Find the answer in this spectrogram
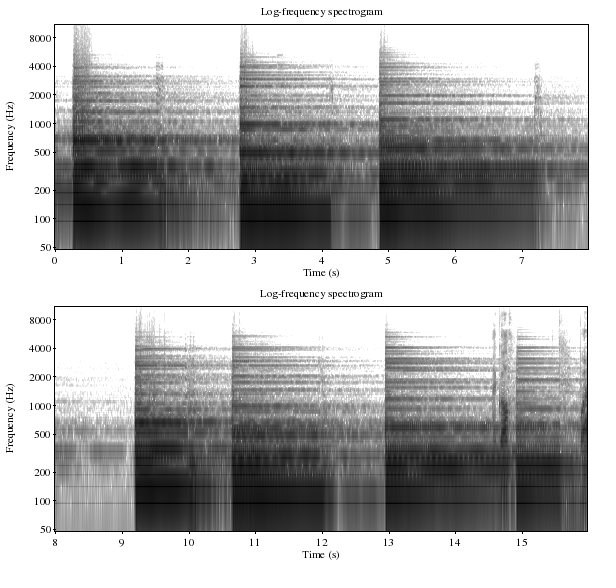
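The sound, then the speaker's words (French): An electric guitar plays an unusual chord with two low and two high notes, two notes attacked with the pick and another with the middle finger, struck about seven times at uneven intervals, each strum ringing out and slowly fading, with a bright, effect-tinged tone and no talking. “travailler techniquement avec deux notes attaquées au médiator et le majeur qui en joue une autre.”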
